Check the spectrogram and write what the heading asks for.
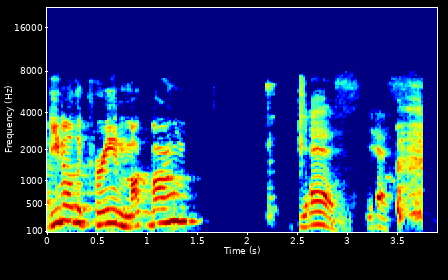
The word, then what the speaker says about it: mukbang: Hey, this reminds me of, do you know the Korean mukbang? Yes. Mukbang, this is yes. What this reminds me of. Did I pronounce it right, Jason?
